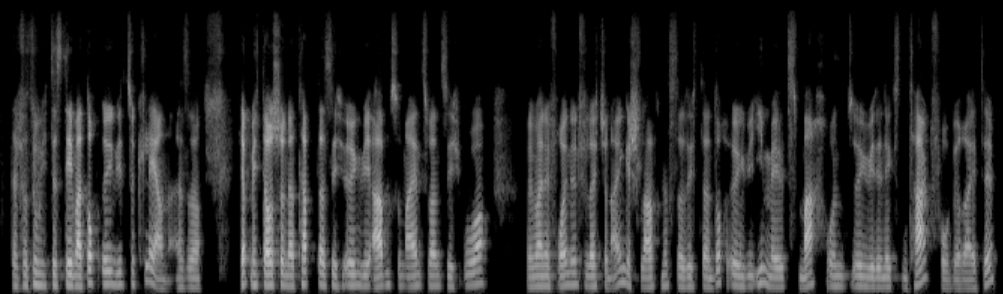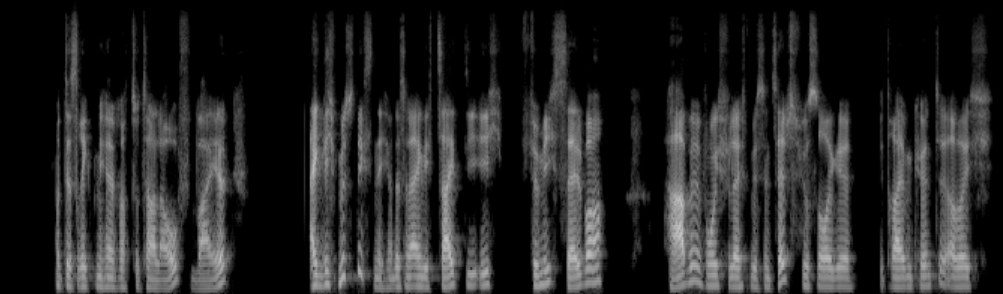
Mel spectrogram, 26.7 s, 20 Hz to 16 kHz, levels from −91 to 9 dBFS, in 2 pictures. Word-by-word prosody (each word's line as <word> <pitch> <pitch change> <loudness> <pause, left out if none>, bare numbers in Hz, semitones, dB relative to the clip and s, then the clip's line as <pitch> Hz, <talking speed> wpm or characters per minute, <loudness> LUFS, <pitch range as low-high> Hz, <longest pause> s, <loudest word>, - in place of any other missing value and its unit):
dann 125 - -5
versuche 140 +1 -4
ich 135 - -14
das 135 -1 -4
Thema 135 -3 +7
doch 165 -1 +2
irgendwie 150 -1 -1
zu 155 +2 -6
klären. 145 - 0
Also, 115 0 -6 0.5
ich - - -22
habe 150 0 +6
mich 140 0 -1
da 135 +1 +10
schon 140 0 +2
ertappt, 150 +4 +2
dass 140 -1 +1
ich 130 -1 -5
irgendwie 135 0 -1
abends 135 +2 +4
um 130 -2 -11
21:00, 130 +4 -2 0.5
wenn 120 0 -6
meine 130 0 +1
Freundin 135 +3 -2
vielleicht 130 -2 -3
schon - - -7
eingeschlafen 125 -6 -2
ist, 135 - -16
dass 120 -1 -3
ich 120 -1 -8
dann 115 -2 -5
doch 165 0 -4
irgendwie 130 -1 -4
E-Mails 120 -8 -5
mache 115 - +1
und 130 -1 -9
irgendwie 125 -2 -4
den 120 0 -5
nächsten 120 -2 -9
Tag - - +4
vorbereite. 105 -1 -6 0.8
Und - - -9
das - - -1
regt 120 0 -1
mich 120 -1 -5
einfach 115 -1 -2
total 105 -2 -2
auf, 100 - -2
weil 100 0 0 1.1
eigentlich 140 +4 +6
müsste 245 +6 -2
ich 270 - -5
es - - -18
nicht. 110 -1 -9
Und 110 - -9
das 120 0 -4
wäre 125 - 0
eigentlich 120 -2 +1
Zeit, 120 +4 +4
die 140 0 -4
ich 150 - -5 0.2
für 130 -1 -4
mich 155 +5 -2
selber 170 +10 +4 0.8
habe, 180 -3 +6
wo 135 0 0
ich 130 - -4
vielleicht 120 0 -1
'n - - -12
bisschen 115 0 -8
Selbstfürsorge 120 -1 0 0.3
betreiben 120 0 0
könnte. 125 +1 -5
Aber 120 0 +1
ich 120 0 -9
130 Hz, 170 wpm, -26 LUFS, 120-140 Hz, 1.1 s, da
